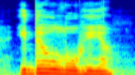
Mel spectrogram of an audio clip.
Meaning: ideology
- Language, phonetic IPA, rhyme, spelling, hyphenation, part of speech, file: Ukrainian, [ideɔˈɫɔɦʲijɐ], -ɔɦʲijɐ, ідеологія, іде‧о‧ло‧гія, noun, Uk-ідеологія.ogg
